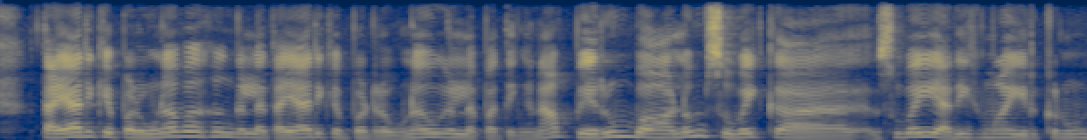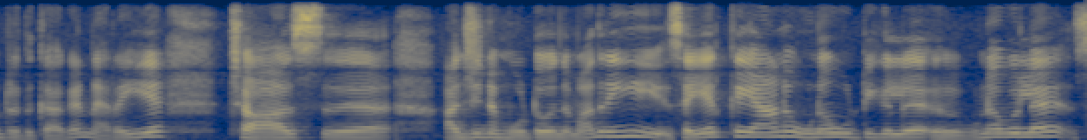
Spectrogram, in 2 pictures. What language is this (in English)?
Tamil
